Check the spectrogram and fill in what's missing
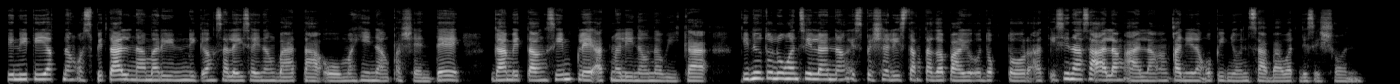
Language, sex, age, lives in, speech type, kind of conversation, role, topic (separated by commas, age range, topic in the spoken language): Filipino, female, 25-29, Philippines, read, expert-assistant, expert, Ano ang simple pero epektibong paraan para magtulungan ang doktor, pasyente, at pamilya sa pagpaplano ng gamutan?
